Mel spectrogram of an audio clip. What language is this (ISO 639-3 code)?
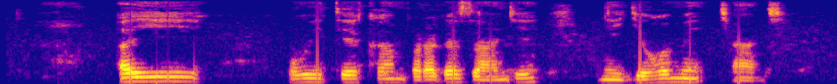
kin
